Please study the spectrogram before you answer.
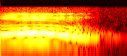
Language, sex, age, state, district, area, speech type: Maithili, female, 45-60, Bihar, Samastipur, rural, conversation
